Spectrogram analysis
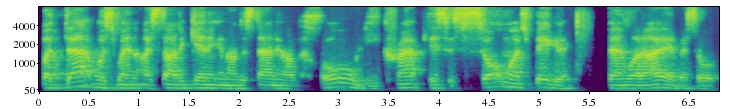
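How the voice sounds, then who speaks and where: A man's voice: mid-range voice, moderate pace, sharp tone, low-quality recording. A middle-aged man from Sweden, answering interview questions in an emphatic, sarcastic storytelling manner. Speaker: guest researcher.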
